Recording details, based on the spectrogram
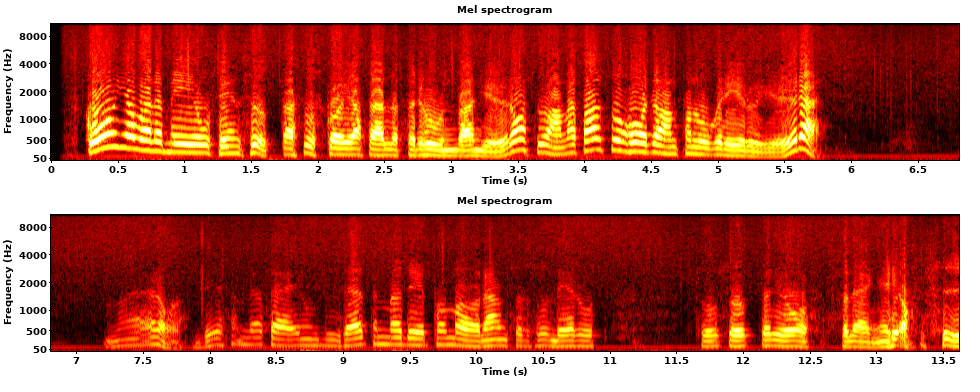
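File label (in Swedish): Kräklinge Närke, Svenska sagor, dialekter; Folkminnen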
